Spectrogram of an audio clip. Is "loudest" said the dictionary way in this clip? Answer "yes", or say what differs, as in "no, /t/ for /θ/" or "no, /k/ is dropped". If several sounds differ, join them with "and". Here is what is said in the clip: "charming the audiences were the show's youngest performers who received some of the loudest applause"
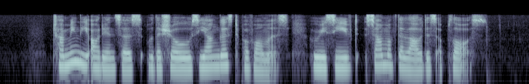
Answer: yes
